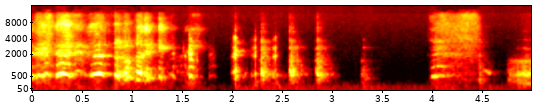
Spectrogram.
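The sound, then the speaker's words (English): A voice imitates crying, with whimpering, moan-like cries and short breathy sniffles in uneven bursts, followed by a sharp sniff-like rush of breath near the end, fairly loud. “And I'm over here like sniffling, like.”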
